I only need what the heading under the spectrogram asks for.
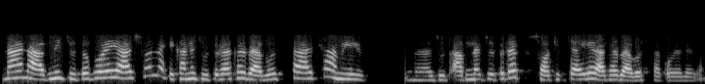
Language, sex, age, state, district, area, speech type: Bengali, female, 18-30, West Bengal, Howrah, urban, conversation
